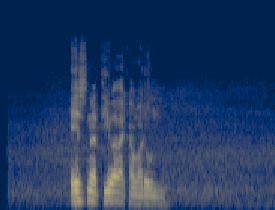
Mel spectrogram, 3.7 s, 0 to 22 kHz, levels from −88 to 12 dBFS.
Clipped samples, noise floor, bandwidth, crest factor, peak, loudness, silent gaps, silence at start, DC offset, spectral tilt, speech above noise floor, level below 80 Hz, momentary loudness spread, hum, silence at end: under 0.1%; -59 dBFS; 10.5 kHz; 20 dB; -8 dBFS; -24 LUFS; none; 0.95 s; under 0.1%; -6 dB/octave; 36 dB; -72 dBFS; 10 LU; none; 1.5 s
